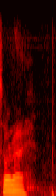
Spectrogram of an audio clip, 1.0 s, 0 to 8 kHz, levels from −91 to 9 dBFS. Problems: none marked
